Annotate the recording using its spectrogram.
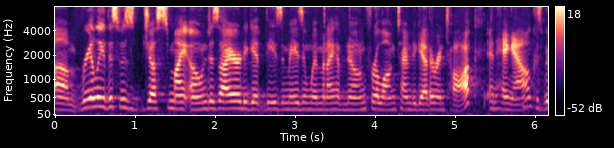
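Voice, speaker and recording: A woman speaks at a very fast pace in a medium pitch. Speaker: panel moderator. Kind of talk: panel discussion.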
